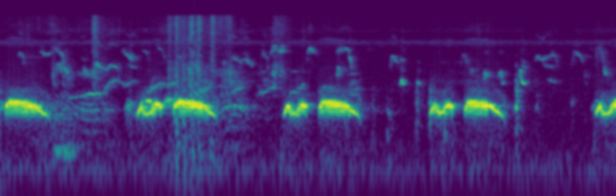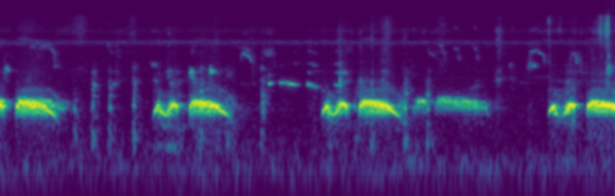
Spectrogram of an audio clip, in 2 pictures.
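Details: A spotted dove coos steadily through twelve seconds, with many short mellow hooting phrases in a loose, repeating rhythm and faint chirping of other birds around it.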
